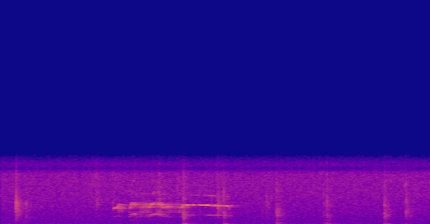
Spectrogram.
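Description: A rooster crows once, starting about two seconds in, ending on a long held note. Several short thumps of a basketball bouncing on a concrete court come at irregular intervals around it.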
